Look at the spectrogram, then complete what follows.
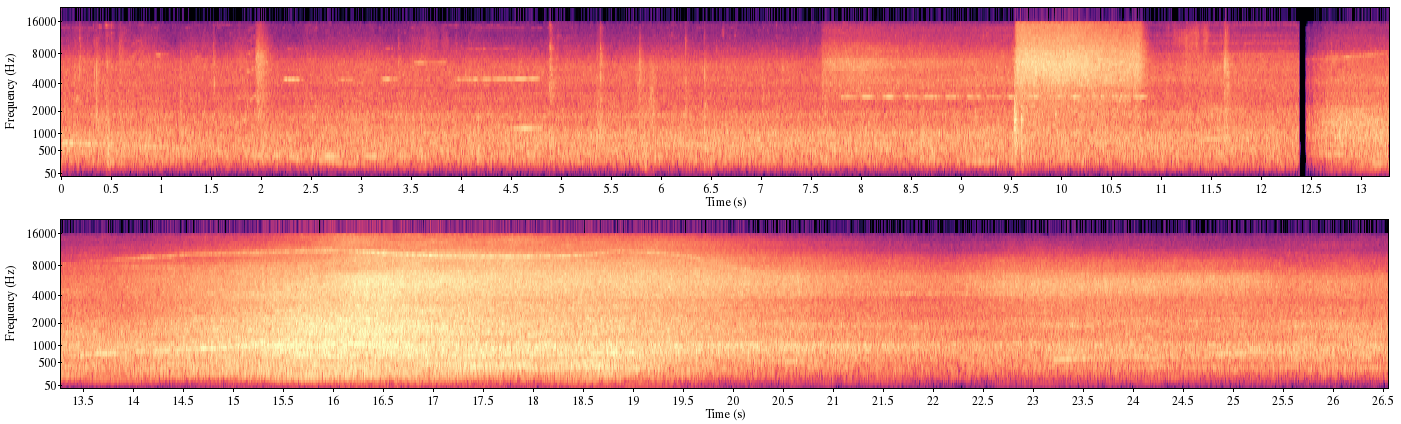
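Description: Transit bus interior rumble while riding, with a loud burst of air hiss about ten seconds in. Then a transit bus pulls away past the microphone: its engine and drivetrain whine swells, peaks a few seconds later and fades.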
